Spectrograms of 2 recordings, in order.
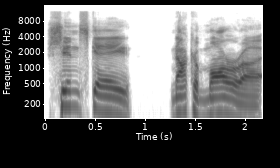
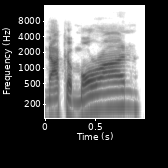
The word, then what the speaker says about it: Shinsuke Nakamura: you mispronounced his name it's actually shinsuke Nakamura and I think you accidentally said nakamuron I don't know maybe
